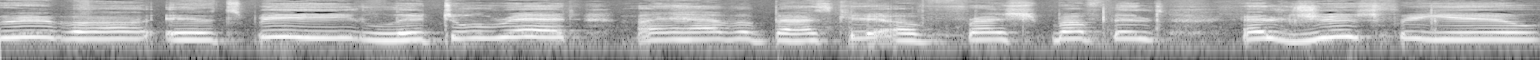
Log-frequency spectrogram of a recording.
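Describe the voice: A squeaky, put-on character voice moves at a very slow pace. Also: woman, high pitch for a woman.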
